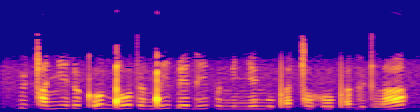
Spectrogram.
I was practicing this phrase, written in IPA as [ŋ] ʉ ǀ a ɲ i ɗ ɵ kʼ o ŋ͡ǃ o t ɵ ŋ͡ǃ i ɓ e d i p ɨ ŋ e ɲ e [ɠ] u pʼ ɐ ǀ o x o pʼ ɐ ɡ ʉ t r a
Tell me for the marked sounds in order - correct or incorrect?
incorrect, incorrect

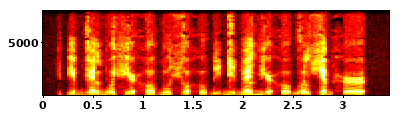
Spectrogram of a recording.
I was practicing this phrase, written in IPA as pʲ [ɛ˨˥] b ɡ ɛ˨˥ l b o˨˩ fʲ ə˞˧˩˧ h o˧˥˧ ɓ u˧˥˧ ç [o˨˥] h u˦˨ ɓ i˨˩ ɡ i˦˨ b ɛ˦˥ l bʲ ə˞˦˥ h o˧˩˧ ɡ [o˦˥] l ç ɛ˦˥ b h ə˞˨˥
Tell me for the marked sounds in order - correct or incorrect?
correct, incorrect, incorrect

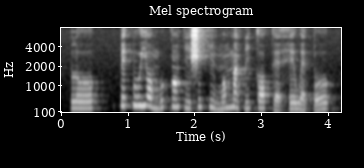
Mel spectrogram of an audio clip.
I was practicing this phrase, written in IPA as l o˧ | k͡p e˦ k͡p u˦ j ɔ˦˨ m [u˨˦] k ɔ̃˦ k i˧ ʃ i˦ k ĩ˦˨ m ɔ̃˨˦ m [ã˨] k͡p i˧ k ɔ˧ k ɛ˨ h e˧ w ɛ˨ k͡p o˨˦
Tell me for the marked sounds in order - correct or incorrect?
correct, incorrect

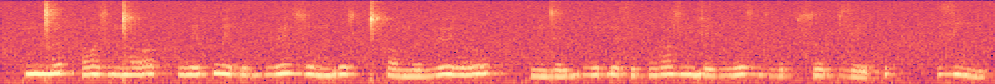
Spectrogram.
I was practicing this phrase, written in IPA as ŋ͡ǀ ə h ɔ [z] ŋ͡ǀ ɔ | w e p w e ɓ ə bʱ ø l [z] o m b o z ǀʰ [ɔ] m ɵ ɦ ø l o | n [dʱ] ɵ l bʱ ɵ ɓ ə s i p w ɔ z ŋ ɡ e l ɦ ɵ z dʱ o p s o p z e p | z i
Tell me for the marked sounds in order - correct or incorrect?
correct, correct, correct, incorrect

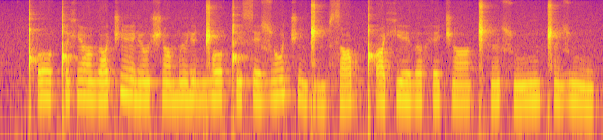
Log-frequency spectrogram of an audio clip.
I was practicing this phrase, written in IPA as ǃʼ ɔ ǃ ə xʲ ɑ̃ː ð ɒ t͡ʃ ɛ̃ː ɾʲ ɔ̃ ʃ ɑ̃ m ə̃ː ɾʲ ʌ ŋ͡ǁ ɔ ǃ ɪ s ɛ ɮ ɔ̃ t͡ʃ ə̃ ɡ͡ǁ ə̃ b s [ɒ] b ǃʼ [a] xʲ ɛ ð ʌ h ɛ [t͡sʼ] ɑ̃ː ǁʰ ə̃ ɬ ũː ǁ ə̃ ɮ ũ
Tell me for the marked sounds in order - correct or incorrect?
incorrect, incorrect, incorrect

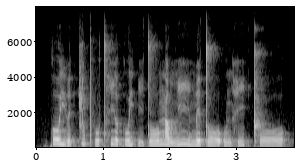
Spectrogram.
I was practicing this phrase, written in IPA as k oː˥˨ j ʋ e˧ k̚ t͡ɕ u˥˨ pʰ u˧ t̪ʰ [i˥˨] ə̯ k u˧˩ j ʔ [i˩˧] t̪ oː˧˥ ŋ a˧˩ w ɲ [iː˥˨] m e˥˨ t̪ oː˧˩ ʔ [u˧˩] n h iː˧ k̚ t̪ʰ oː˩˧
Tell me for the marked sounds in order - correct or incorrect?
correct, correct, correct, correct

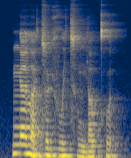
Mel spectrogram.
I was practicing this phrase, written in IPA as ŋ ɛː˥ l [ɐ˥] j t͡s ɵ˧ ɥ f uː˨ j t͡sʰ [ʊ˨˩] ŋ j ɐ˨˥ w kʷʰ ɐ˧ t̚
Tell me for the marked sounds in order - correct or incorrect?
incorrect, correct

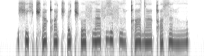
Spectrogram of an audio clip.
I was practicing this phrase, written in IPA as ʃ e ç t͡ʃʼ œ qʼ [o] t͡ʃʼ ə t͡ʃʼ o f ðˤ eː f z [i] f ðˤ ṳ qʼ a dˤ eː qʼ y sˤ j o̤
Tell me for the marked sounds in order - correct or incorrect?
incorrect, correct

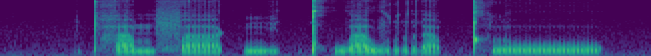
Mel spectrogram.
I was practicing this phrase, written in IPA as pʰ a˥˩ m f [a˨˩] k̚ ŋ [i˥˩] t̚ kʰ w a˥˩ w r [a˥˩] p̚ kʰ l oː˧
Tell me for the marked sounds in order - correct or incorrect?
incorrect, incorrect, incorrect

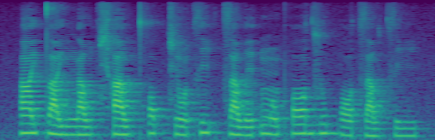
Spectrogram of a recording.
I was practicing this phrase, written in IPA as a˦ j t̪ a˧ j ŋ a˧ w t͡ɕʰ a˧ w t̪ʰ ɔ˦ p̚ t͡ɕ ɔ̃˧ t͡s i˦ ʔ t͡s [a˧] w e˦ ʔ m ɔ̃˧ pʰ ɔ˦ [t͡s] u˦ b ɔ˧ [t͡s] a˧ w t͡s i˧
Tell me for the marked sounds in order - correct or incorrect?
correct, incorrect, correct

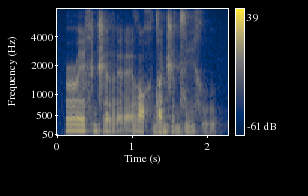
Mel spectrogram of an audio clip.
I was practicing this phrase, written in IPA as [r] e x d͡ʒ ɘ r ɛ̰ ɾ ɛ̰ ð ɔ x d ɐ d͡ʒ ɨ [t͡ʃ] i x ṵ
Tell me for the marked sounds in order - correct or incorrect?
incorrect, incorrect

